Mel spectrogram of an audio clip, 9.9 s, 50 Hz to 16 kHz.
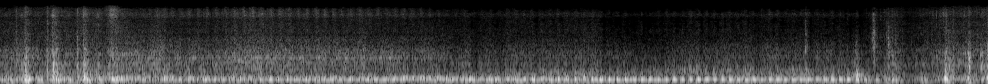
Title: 1965 mustang 2150 carb rough idle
